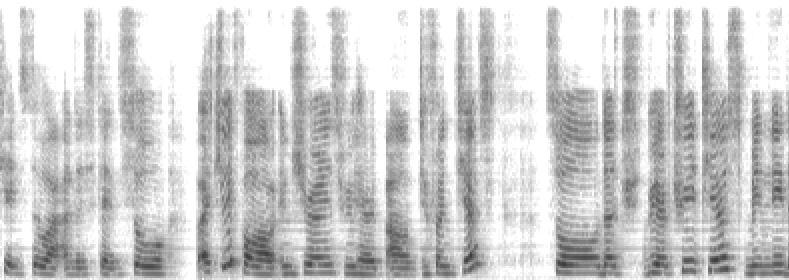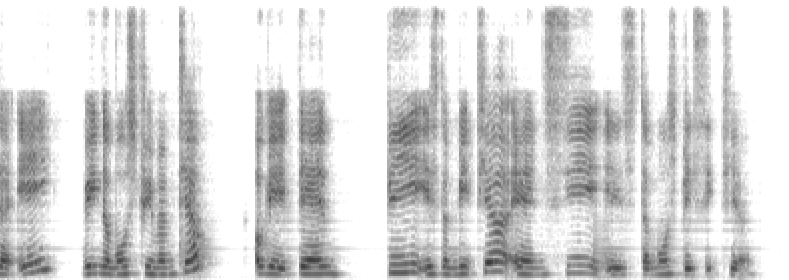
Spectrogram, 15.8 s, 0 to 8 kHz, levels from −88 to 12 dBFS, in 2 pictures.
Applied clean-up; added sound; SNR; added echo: neural mask model DeepFilterNet 3.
